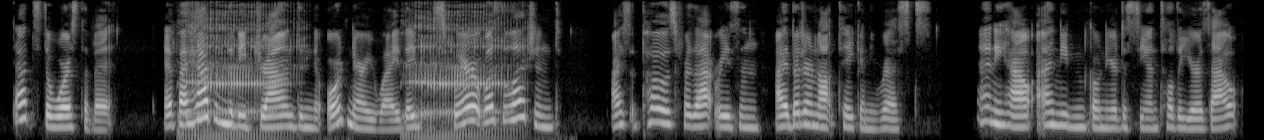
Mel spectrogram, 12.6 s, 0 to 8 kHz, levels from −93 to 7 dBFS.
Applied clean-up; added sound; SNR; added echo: none; Burping, eructation; 8 dB; none.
